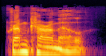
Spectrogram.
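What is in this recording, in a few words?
"creme caramel", British English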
